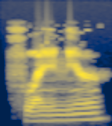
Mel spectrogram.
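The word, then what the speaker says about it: Farriner: The fire started in a bakery owned by Thomas Franier. That's how you pronounce it.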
